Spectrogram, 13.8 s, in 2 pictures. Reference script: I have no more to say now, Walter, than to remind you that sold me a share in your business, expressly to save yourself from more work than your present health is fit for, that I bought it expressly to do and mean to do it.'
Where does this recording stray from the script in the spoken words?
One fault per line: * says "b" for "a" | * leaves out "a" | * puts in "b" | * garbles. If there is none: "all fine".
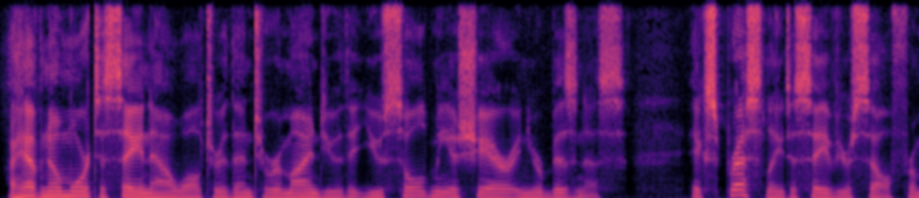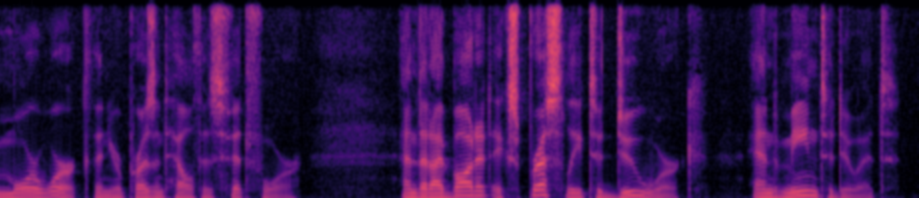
* puts in "you"
* puts in "and"
* puts in "work"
